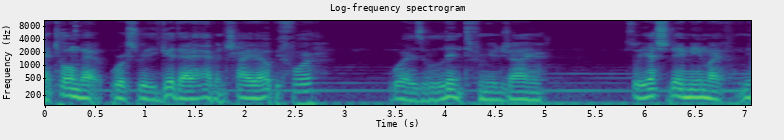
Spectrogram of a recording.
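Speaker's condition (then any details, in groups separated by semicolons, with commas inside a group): No condition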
